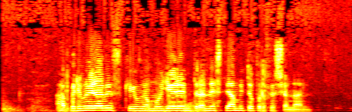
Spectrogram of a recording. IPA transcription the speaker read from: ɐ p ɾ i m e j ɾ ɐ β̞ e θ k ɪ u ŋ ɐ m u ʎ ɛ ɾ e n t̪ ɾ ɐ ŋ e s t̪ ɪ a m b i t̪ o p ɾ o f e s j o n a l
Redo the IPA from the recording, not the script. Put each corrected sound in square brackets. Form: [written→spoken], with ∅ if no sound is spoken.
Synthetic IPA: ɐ p ɾ i m e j ɾ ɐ β̞ e θ k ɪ u ŋ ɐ m u ʎ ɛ ɾ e n t̪ ɾ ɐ [ŋ→n] e s t̪ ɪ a m b i t̪ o p ɾ o f e s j o n a l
